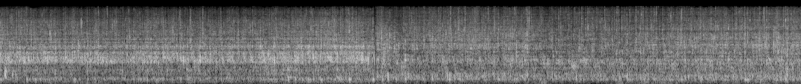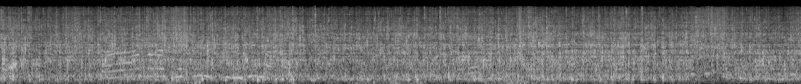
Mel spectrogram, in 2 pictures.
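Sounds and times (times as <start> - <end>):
water gushing onto rocks: 0.0 - 16.0.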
